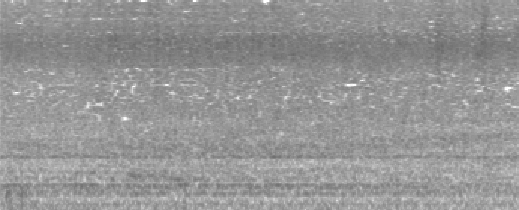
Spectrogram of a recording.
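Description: Steady hiss of meat sizzling in an aluminium pressure cooker on the stove; near the end water starts to pour into the pot from a plastic jug.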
